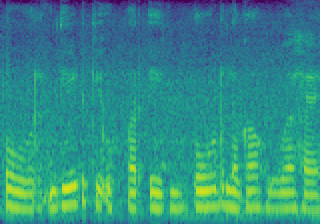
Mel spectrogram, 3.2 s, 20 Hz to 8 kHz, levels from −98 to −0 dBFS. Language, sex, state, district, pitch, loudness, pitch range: Hindi, female, Punjab, Fazilka, 165 Hz, -16 LUFS, 160-175 Hz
